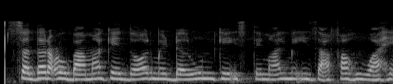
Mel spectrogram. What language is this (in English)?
Urdu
